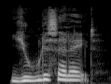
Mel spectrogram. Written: julesalat

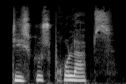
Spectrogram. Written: diskusprolaps

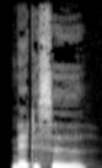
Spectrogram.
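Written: NATTESÆDE

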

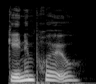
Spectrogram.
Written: gennemprøve

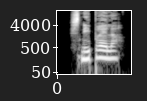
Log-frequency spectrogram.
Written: snebriller

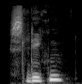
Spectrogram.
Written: slikken

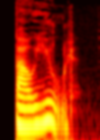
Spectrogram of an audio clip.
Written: bagjul

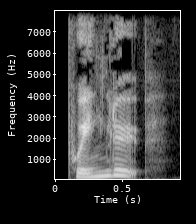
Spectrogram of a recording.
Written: pointløb

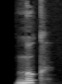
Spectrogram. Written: muk

